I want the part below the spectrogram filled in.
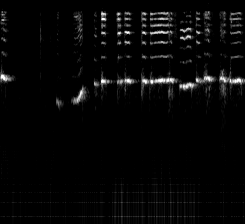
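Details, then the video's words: Pet cockatiel singing: clear whistled notes, a low note, then a rising slur into a run of steady, evenly pitched whistles with short breaks, ending in bright repeated phrases. "Adorable Cockatiel Pete's Cute Singing Moments"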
